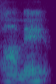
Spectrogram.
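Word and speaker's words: 雨: The word rain in Japanese is usually pronounced ame, and we are depicting something that comes from the heavens.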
